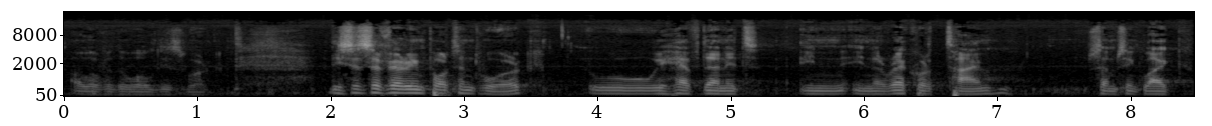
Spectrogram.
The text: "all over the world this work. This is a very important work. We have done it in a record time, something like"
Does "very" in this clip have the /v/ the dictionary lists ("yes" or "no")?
yes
